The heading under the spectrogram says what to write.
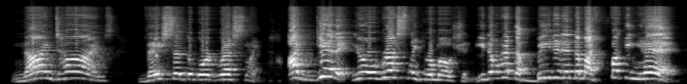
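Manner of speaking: high-pitched, worked-up ranting; fed-up, punchy outburst; exasperated rant. Real, not acted. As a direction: vent your irritation, voice climbing. Exasperated rant at wrestling promos.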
